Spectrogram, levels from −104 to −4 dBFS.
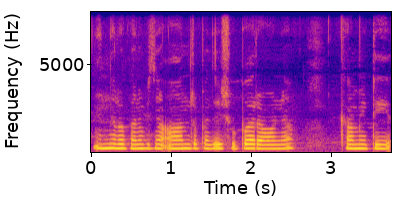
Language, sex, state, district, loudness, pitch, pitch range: Telugu, female, Andhra Pradesh, Sri Satya Sai, -14 LUFS, 240 Hz, 235-245 Hz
